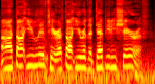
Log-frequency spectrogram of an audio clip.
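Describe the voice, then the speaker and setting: A man's voice: high voice, fairly quick, pushed and bright, a little hiss or hum. A man taking a phone call, questioning the caller in a wary, probing way. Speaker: person receiving a scam call.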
